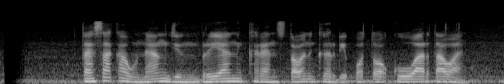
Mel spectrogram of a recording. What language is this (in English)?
Sundanese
